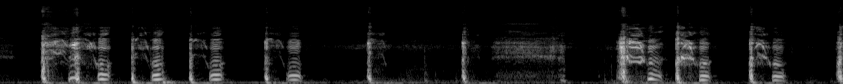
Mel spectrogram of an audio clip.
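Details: From nearly 10 minutes of coughing: about fifteen short, harsh coughs in quick runs with brief pauses.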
